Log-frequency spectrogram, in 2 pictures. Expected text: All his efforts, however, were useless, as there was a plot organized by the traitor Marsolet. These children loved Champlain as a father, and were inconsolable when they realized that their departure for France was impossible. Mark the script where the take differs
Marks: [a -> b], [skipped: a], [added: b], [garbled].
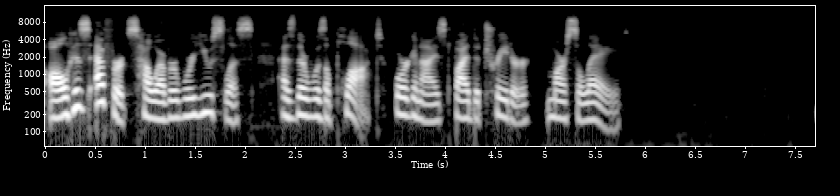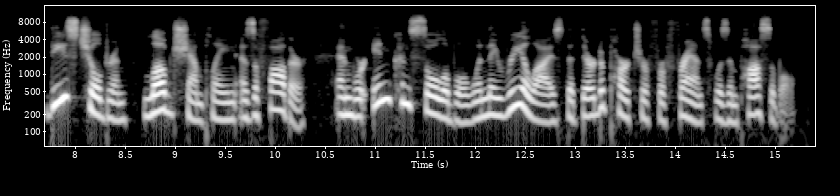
All his efforts, however, were useless, as there was a plot organized by the traitor Marsolet. These children loved Champlain as a father, and were inconsolable when they realized that their departure for France was impossible.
